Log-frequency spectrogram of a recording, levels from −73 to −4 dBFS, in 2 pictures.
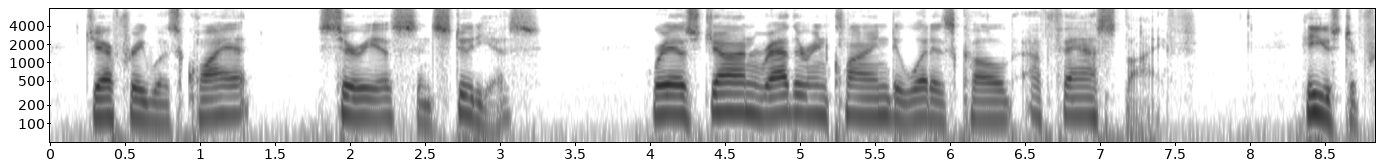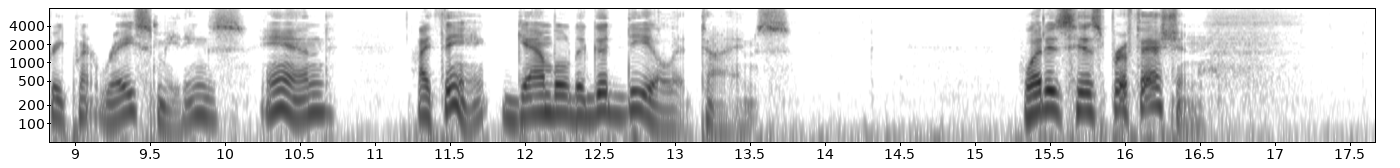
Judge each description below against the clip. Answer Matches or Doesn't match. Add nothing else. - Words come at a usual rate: Doesn't match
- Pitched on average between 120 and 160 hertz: Matches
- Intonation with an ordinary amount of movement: Matches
